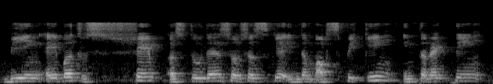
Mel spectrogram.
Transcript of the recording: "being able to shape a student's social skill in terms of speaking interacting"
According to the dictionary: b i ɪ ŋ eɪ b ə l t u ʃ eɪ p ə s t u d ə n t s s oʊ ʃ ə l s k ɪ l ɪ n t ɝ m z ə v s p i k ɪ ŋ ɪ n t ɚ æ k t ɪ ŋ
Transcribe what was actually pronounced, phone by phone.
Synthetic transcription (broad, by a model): b i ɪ ŋ eɪ b ə l t u ʃ eɪ p ə s t u d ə n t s s oʊ ʃ ə l s k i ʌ ɪ n t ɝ m ə f s p i k ɪ ŋ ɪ n t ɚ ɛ k t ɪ ŋ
